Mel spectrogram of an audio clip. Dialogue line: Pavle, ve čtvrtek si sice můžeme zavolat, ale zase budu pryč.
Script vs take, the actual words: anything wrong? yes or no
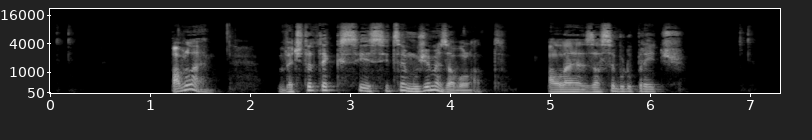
no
